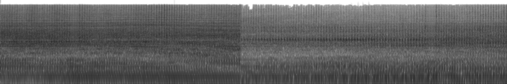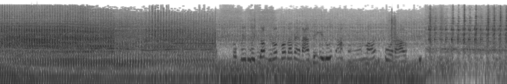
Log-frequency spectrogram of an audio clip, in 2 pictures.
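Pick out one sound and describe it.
A small diesel engine chugs and rattles close by.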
